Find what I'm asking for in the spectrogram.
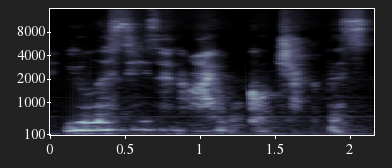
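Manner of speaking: whispered. A narrator's reading. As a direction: whisper it, sneaking up. Sneaking to kitchen, hushed.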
